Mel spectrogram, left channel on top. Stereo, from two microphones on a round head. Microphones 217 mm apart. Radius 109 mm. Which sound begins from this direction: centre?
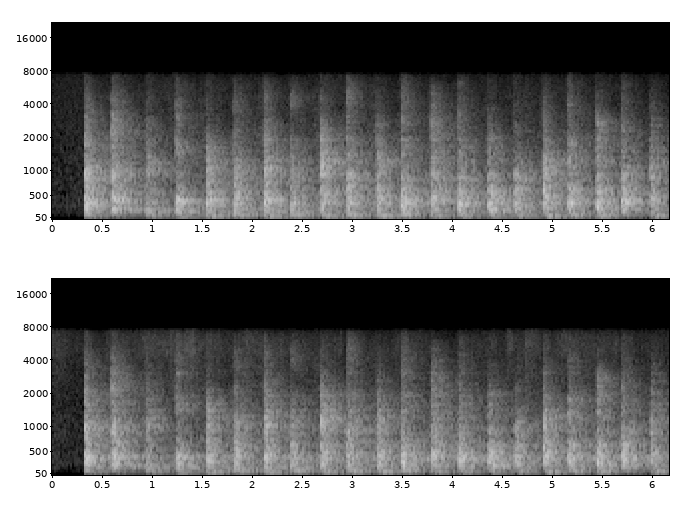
Running footsteps, at 0.3 s.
